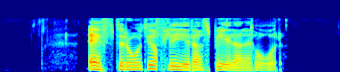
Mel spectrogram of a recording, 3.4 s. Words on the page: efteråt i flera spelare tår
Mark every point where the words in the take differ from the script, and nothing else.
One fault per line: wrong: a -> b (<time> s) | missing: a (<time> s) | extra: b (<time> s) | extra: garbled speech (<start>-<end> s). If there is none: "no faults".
no faults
